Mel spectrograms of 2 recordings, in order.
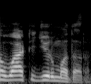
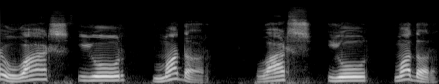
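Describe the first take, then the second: First: Said in the usual way. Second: Drawn-out model sentence, word by word; slow right version for learners; correct model, very slow. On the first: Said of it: "आपको ये नहीं कहना है". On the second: Shown as a demonstration. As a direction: say it slowly so the class can copy. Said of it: "ऐसे बोलना है".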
